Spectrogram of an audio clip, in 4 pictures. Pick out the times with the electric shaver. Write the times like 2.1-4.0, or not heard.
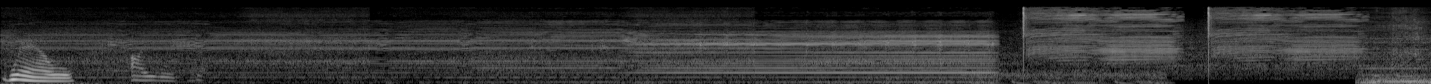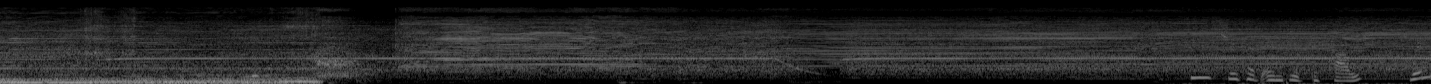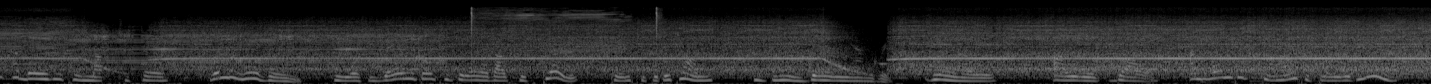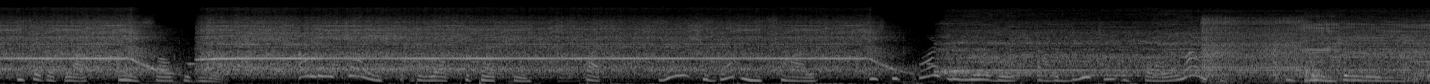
0.0-35.3, 54.9-57.1.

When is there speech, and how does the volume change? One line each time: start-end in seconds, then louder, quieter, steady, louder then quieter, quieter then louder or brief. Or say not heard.
0.0-2.1 brief
26.1-57.1 steady.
